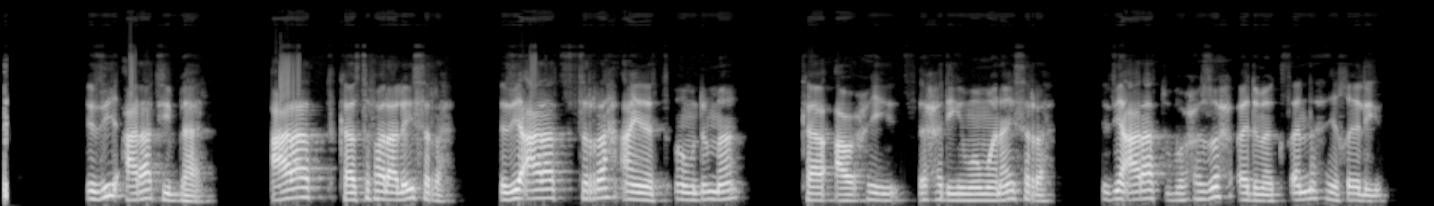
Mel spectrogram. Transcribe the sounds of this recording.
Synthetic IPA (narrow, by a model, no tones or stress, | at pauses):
ʔɨziʕaɾat̪jɪbːaha̰l | ʕaɾat̪̚kʰaβzɨt̪ʰɐfɐlalɐjusɨrːaħ | ʔɨziʕaɾat̪sɨrːaħʔa̰jnɐt̪omd̪ɨmːa | kʰaβʕawħit͡sʼɨħd̪imomo̞najɪsɨrːaħ | ʔɨziʕaɾat̪bɨħʊzuħʕɨd̪mɐkʰʼɨt͡sʼɐnːɨħjɪxɨʔɨlɨjːu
